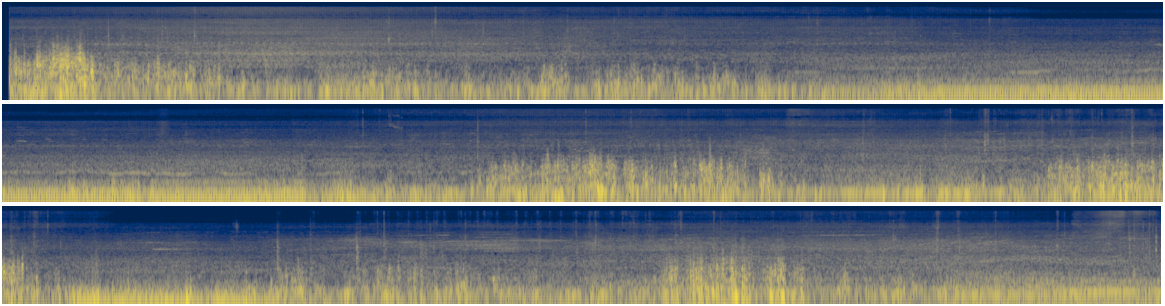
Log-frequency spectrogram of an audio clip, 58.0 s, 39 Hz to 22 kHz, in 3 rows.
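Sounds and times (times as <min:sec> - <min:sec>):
wind buffeting microphone: 0:00.1 - 0:18.4, 0:19.6 - 0:58.0.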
